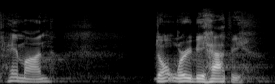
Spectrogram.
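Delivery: put-on Jamaican accent. Speaker voices God's reply reported by Isaiah to Ahaz, God in a Jamaican accent. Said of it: "I hear it in a Jamaican accent".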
